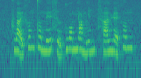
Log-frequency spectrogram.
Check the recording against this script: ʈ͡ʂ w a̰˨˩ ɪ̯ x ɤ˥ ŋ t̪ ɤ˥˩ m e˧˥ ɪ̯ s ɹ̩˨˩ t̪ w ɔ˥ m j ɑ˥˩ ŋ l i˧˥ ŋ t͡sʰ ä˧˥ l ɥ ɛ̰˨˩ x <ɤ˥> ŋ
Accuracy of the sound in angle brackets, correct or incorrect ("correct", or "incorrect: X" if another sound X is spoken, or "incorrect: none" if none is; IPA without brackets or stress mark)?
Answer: correct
